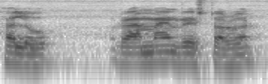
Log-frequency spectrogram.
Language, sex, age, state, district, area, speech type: Marathi, male, 60+, Maharashtra, Yavatmal, rural, spontaneous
